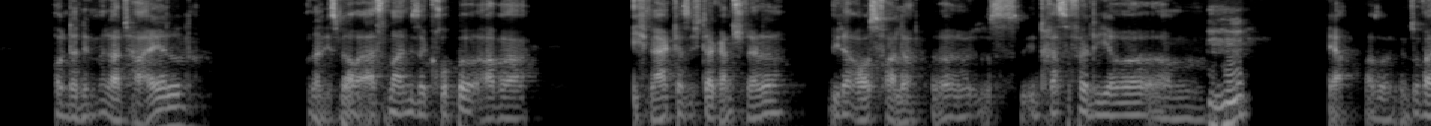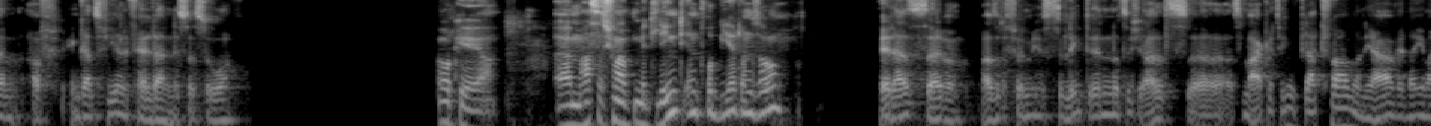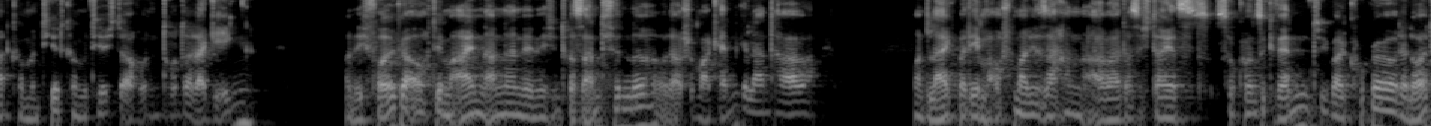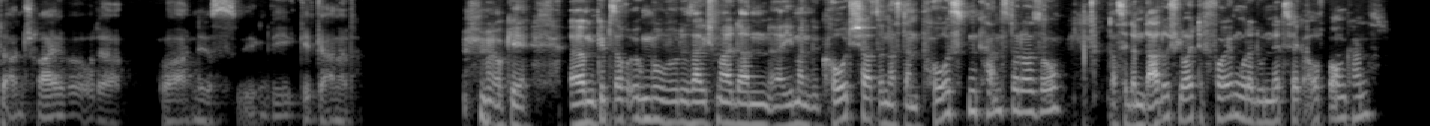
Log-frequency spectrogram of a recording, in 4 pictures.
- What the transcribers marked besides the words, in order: other background noise; chuckle; laughing while speaking: "Okay"
- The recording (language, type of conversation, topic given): German, advice, Wie baue ich in meiner Firma ein nützliches Netzwerk auf und pflege es?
